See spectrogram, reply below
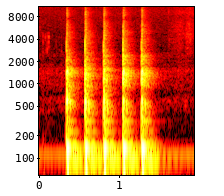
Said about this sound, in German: Ich leg mich schlafen. Plötzlich klopft's.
